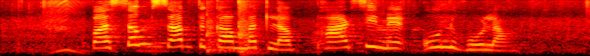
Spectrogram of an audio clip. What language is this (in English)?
Bhojpuri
